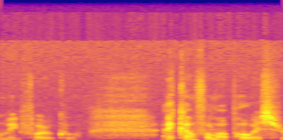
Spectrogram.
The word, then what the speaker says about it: Froko: call me or you can call me furuku i come from a polish region of ghana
